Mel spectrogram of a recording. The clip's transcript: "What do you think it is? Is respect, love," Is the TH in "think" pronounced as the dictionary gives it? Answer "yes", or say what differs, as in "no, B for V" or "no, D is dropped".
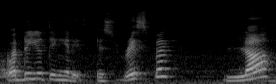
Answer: no, T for TH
